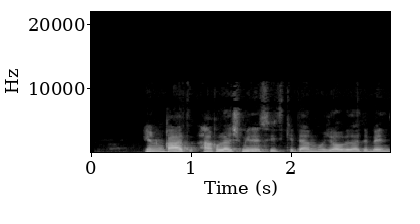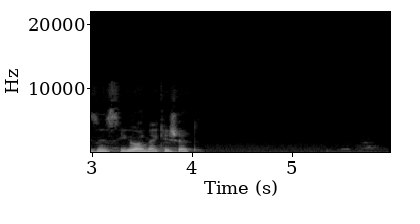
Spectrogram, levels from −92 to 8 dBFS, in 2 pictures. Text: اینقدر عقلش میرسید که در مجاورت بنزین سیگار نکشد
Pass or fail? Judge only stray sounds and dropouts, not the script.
pass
